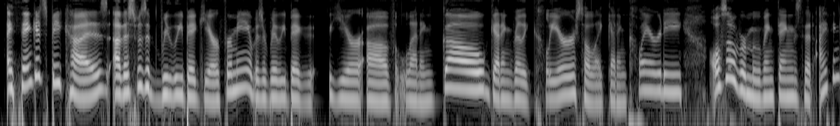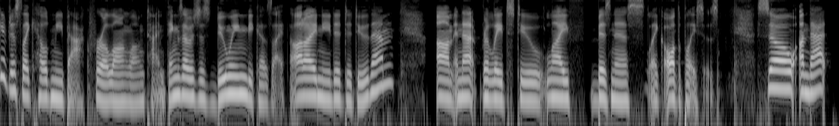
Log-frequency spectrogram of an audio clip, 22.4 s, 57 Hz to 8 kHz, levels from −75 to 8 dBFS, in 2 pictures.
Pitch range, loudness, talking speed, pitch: 160-215 Hz, -19 LUFS, 195 wpm, 175 Hz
